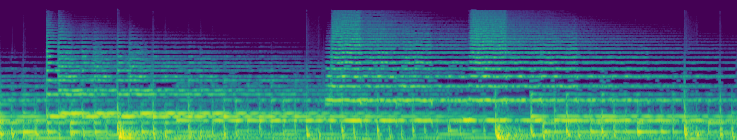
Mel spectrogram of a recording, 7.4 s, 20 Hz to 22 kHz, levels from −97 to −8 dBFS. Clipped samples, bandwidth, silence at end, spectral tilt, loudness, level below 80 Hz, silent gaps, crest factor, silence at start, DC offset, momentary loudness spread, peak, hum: under 0.1%; 16 kHz; 0 s; -6 dB/octave; -19 LUFS; -36 dBFS; none; 18 dB; 0 s; under 0.1%; 6 LU; 0 dBFS; none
